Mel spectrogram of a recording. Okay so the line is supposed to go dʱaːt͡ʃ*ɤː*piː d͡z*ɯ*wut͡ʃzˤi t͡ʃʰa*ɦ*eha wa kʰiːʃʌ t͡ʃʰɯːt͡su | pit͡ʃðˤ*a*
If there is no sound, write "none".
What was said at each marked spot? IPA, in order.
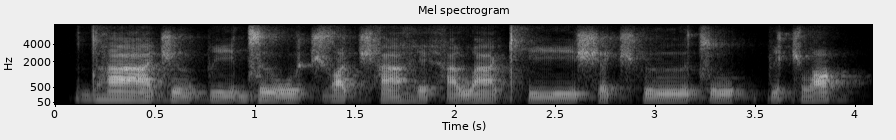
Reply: ɯː, ɯ, ɦ, ʌ

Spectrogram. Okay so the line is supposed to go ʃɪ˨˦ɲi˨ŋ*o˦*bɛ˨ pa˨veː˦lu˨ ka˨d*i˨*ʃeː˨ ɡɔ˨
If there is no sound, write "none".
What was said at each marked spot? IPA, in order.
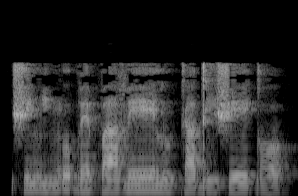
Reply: o˦, i˨

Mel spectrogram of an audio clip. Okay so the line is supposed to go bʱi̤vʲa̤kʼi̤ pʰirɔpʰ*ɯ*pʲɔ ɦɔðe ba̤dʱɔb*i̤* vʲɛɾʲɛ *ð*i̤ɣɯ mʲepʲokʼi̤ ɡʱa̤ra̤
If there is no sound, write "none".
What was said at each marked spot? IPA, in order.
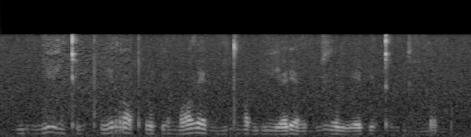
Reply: ɯ, i̤, ð

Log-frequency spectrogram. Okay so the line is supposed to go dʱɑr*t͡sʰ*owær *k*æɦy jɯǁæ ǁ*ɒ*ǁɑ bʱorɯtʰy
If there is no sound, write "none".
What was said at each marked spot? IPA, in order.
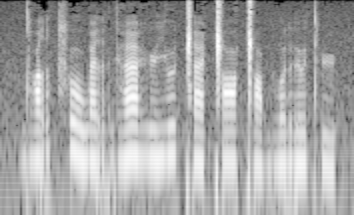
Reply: t͡sʰ, ɡʱ, ɑ

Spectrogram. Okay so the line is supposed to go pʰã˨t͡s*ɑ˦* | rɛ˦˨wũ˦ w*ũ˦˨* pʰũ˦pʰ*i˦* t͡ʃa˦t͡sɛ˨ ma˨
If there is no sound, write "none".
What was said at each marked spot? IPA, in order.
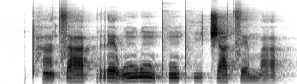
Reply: a˦, ũ˦˨, i˦

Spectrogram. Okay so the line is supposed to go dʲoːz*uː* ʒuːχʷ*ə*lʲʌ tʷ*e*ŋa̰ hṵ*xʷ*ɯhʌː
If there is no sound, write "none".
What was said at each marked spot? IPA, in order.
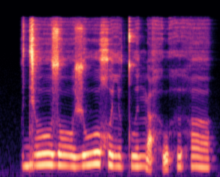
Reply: oː, ʌ, e, h

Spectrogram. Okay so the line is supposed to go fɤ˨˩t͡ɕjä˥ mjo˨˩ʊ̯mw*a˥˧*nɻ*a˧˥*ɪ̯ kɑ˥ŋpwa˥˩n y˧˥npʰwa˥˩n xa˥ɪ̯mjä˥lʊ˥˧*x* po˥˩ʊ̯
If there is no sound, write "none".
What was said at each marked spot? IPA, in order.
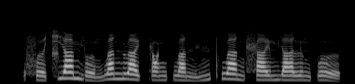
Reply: a˥, a˥˩, ŋ

